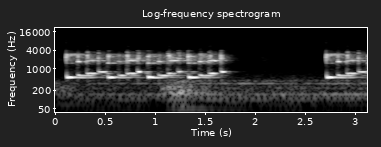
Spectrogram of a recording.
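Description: An electronic telephone ringtone in an office: a bright, rapidly trilling warble sounds for about a second and a half, pauses, then starts again, with no voices.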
